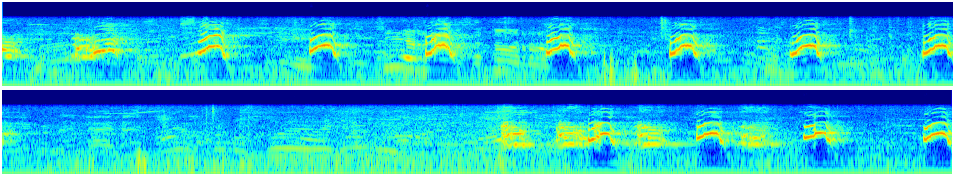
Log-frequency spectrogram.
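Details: Female Border Collie Mayly barks while doing spins on the open ground at Tigre station. A fast run of crisp, evenly spaced barks, nearly two per second, pauses for people talking, then a second burst of barking resumes.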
